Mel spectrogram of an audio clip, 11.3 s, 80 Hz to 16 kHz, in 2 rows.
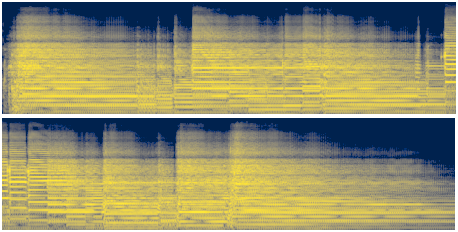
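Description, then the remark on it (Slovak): An electric guitar run through a boutique overdrive pedal, originally made in only 8000 units, plays a few sustained, gritty chords that ring into one another, loud for about eleven seconds with no voices. “Ale samozrejme má aj veľmi kvalitný zvuk, inak by nebol tak populárny. Tak to znie.”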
